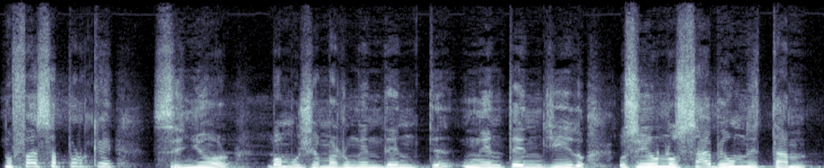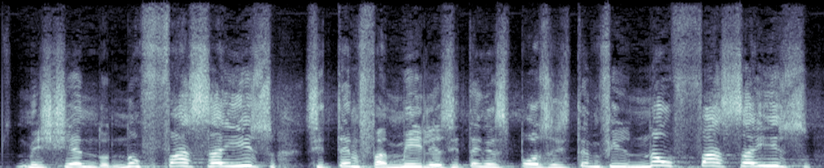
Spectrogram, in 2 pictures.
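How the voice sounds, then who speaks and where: A woman's voice: fairly high pitch, animated, normal speed, hardly any pauses, warm tone, pitched above the performer's own voice, close to an everyday voice. A male preacher voicing a frightened hotel cleaning woman who urgently pleads with him not to do something. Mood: pleading.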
